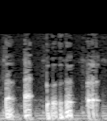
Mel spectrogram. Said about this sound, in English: Wait a minute, hold it. I got a little thing I've been saving for you. Machine gun belching.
